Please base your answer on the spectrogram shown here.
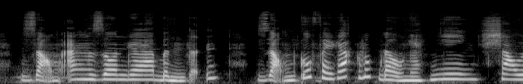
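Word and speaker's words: Cuốc-phây-rắc: Garrot, Anjolra, Cuốc Phây Rắc.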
